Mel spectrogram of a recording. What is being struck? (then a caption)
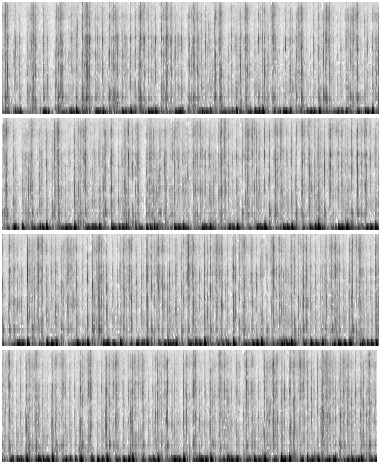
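Plastic ice cube tray. An empty, long white plastic ice cube tray is held upside down in front of a microphone while fingertips and nails tap and scratch the backs of its cells. The result is a steady stream of fast, somewhat irregular, dull taps, heavy in low thump with almost no ring, mixed with soft scratching throughout.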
